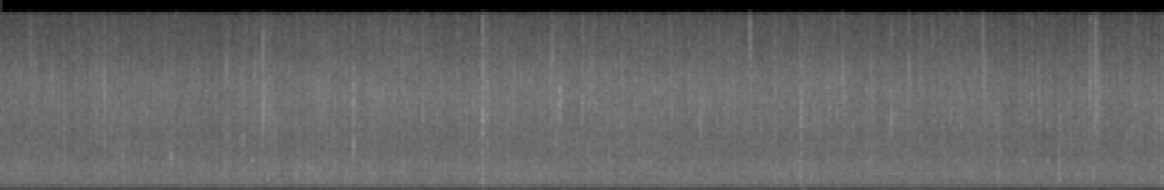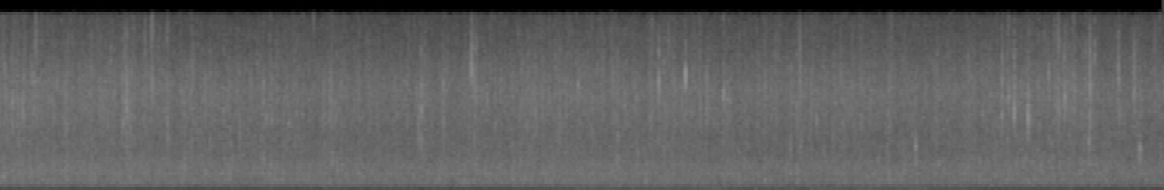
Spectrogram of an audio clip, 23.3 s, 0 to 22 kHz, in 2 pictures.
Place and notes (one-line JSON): {"title": "Ascolto il tuo cuore, città. I listen to your heart, city. Several chapters **SCROLL DOWN FOR ALL RECORDINGS** - Night on terrace storm under umbrella", "date": "2020-08-24 02:17:00", "description": "\"Night on terrace storm under umbrella\" Soundscape\nChapter VXXVII of Ascolto il tuo cuore, città, I listen to your heart, city\nMonday, August 24stth 2020. Fixed position on an internal terrace at San Salvario district Turin, five months and fourteen days after the first soundwalk (March 10th) during the night of closure by the law of all the public places due to the epidemic of COVID19.\nStart at 02:17 a.m. end at 02:36 a.m. duration of recording 18'57''.", "latitude": "45.06", "longitude": "7.69", "altitude": "245", "timezone": "Europe/Rome"}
